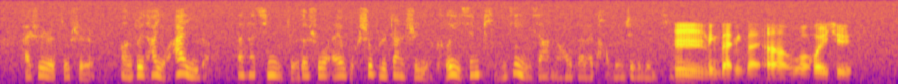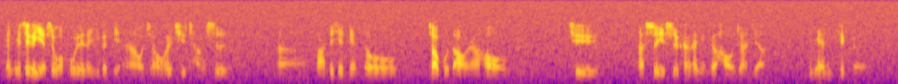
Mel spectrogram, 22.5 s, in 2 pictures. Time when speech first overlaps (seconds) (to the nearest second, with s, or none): none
